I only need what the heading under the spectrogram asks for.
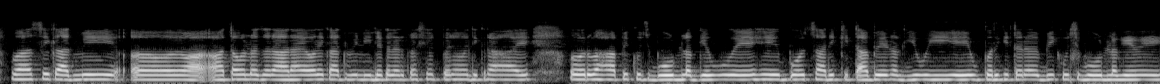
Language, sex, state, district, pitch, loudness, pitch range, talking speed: Hindi, female, Uttarakhand, Tehri Garhwal, 220 Hz, -13 LUFS, 220-225 Hz, 240 wpm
